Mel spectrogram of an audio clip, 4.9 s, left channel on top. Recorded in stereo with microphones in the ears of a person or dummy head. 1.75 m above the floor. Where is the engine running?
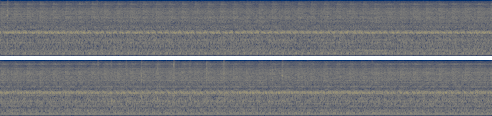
5° right (ahead or behind), 1.6 m.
